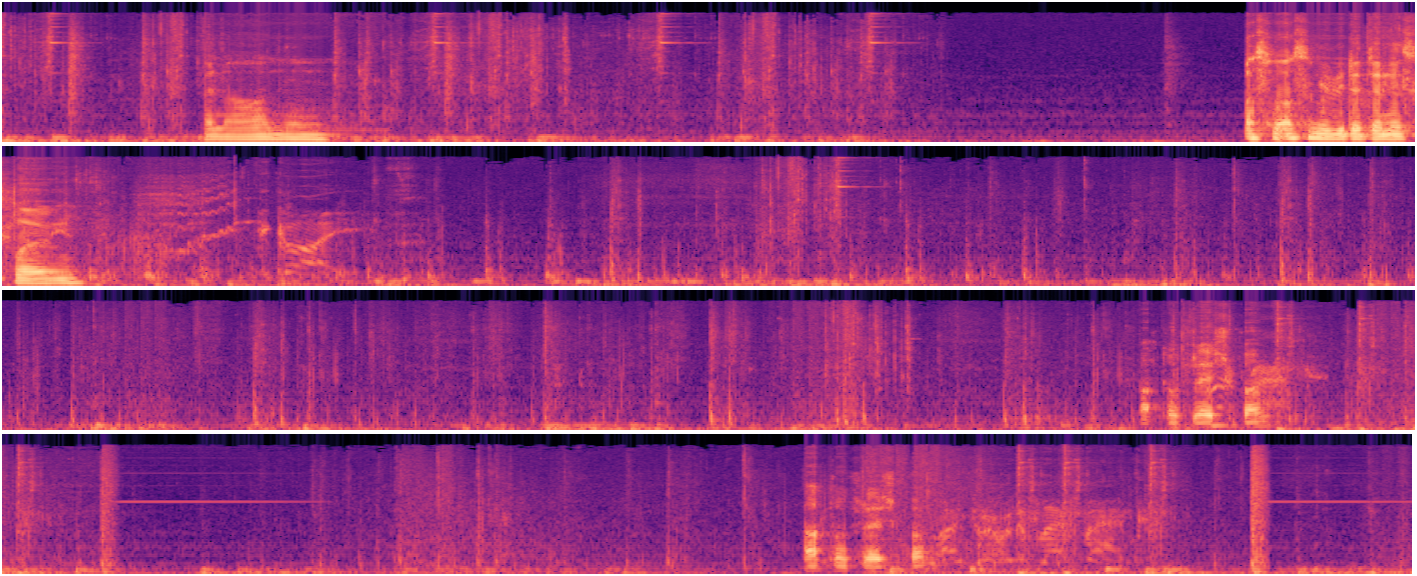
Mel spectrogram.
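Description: Footsteps thud steadily on wooden floorboards and dirt.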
